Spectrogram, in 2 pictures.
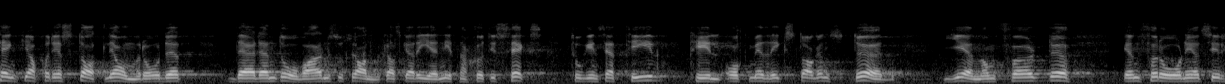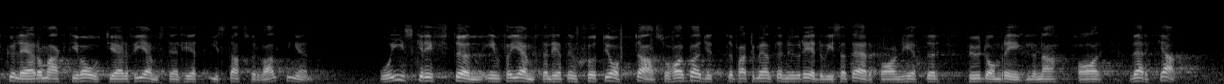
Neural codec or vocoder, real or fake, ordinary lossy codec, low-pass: none; real; Opus, 32 kbps; 7.2 kHz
